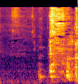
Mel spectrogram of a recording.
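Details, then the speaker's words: A cough from a person repairing a blocked LG refrigerator during the vacuuming process, who remarks on coughing again: cough. "itu batuk lagi."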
